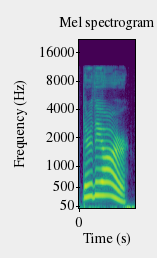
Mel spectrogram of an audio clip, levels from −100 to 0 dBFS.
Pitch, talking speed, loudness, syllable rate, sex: 265 Hz, 195 wpm, -12 LUFS, 7.1 syllables/s, female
